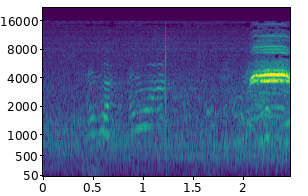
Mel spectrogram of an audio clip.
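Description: Distant, high-pitched shouts from girls' soccer players and sideline spectators carrying across the field, with a soft thud about half a second in.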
